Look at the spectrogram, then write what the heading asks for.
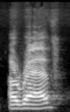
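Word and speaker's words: ערב: You see there, Ayin, Resh, Bet, Areb. Modernly, they pronounce that with a Va, Arev.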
